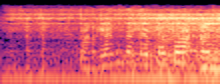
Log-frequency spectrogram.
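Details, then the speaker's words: Telefunken Hymnus AM/FM/shortwave radio-phonograph during FM alignment, after power transformer and IF coil repairs: FM received poorly, crackling hiss over steady low hum with wandering whistles, sometimes cutting out; FM crackling from poor valve socket contact, not the IF. "seguimos con el reglaje de la FM ya empezamos a escuchar FM pero la escuchamos deficientemente si os fijáis hay como unos chasquidos de"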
